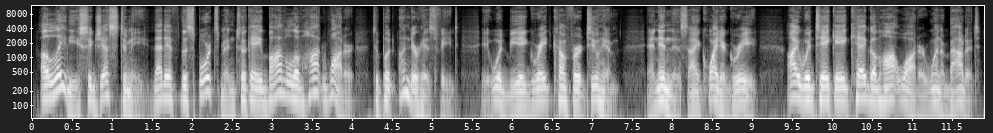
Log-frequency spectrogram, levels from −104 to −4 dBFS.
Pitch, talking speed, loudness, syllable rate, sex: 115 Hz, 225 wpm, -19 LUFS, 5.4 syllables/s, male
